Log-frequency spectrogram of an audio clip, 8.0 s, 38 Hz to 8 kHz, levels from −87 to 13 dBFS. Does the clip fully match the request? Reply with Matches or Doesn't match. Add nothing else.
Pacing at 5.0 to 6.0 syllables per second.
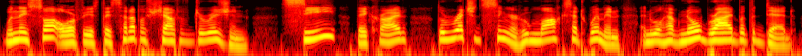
Matches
